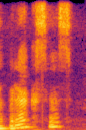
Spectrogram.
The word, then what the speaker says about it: Abraxas: Se pronuncia abraxas, lo cual es igual a 1 más 2 más 100 más 1 más 60 más 1 más 200.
